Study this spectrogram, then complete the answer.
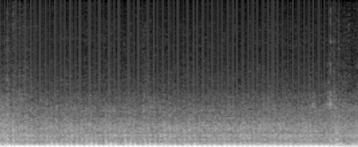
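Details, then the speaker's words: AWD Civic Type R build running after a spark plug causing a bad misfire was fixed: deep, even exhaust pulse at a steady fast idle, no stumbles or dropouts, firing cleanly on all cylinders; normal running. "you guys can already tell it sounds way better it definitely was misfire pretty bad yesterday"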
